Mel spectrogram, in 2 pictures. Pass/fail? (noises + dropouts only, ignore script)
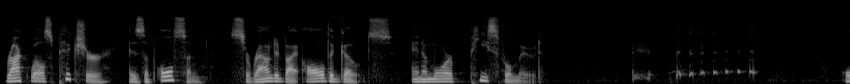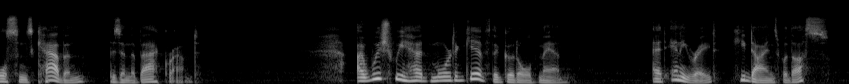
fail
